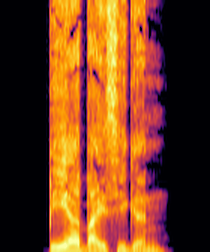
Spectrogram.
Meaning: inflection of bärbeißig: 1. strong genitive masculine/neuter singular 2. weak/mixed genitive/dative all-gender singular 3. strong/weak/mixed accusative masculine singular 4. strong dative plural
- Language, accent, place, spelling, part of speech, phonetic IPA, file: German, Germany, Berlin, bärbeißigen, adjective, [ˈbɛːɐ̯ˌbaɪ̯sɪɡn̩], De-bärbeißigen.ogg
